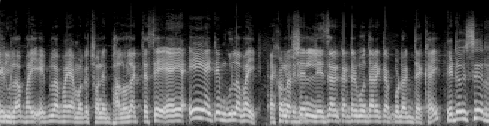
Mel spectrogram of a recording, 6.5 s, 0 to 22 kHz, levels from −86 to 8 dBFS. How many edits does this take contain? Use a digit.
1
